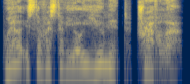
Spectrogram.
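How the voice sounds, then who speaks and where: A man voicing a composed, wary female traveler in an audiobook, hushed, firm and controlled. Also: high-pitched, quick pace, breathy edge, no room sound, clean studio sound, pitched above the performer's own voice. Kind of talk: audiobook character acting.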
